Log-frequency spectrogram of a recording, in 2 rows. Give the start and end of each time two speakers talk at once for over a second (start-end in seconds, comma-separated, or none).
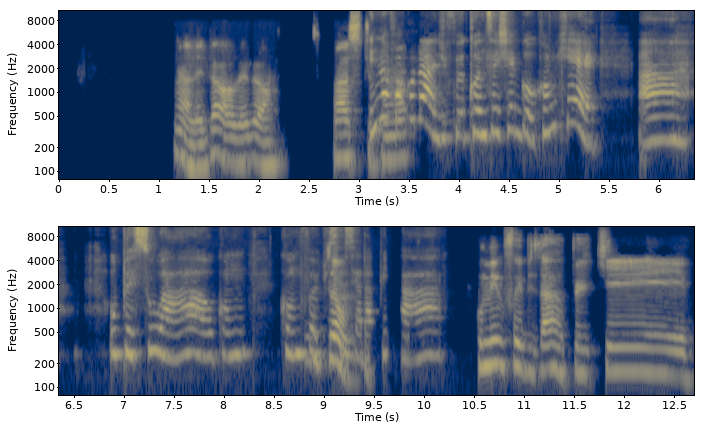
none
